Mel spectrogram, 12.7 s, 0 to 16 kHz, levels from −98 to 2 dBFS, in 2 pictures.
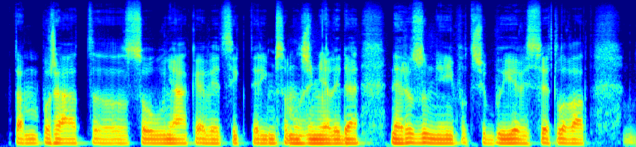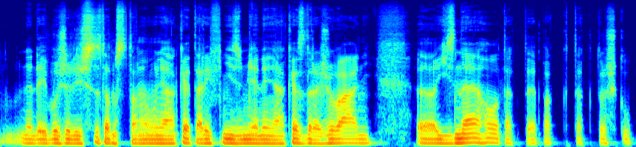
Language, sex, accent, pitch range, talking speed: Czech, male, native, 95-110 Hz, 140 wpm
